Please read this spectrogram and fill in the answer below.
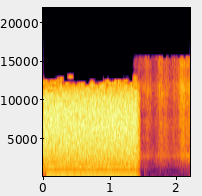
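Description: TV-static glitch transition sound effect: a loud hiss of static with a steady beep tone underneath, cutting off suddenly about one and a half seconds in, followed by faint room tone.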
